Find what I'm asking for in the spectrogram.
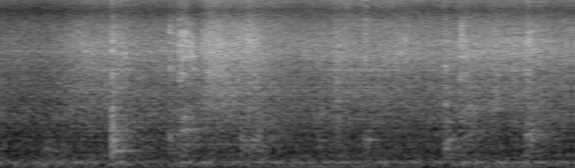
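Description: Scrambled egg and chopped tomato sizzle steadily in a pan while a utensil stirs, with a few distinct scraping clicks over the continuous close, fairly loud hiss; no voices.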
